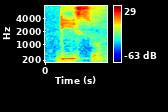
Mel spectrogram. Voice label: "eye", Chikunda

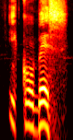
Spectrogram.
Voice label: "ikoves", Roon

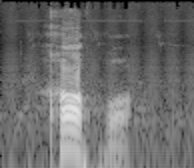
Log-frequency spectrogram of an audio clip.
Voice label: uitoto House casa

